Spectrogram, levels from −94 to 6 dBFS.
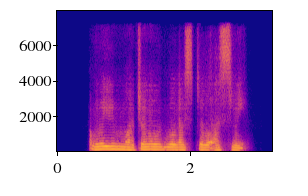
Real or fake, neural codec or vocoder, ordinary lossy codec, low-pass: fake; codec, 16 kHz, 0.5 kbps, FreqCodec, smaller model; MP3, 64 kbps; 7.2 kHz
